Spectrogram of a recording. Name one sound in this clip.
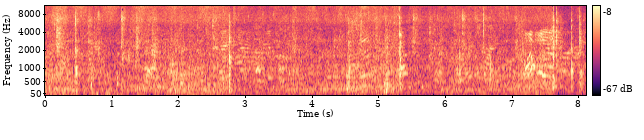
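Spectators chatter and call out at a distance outdoors.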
